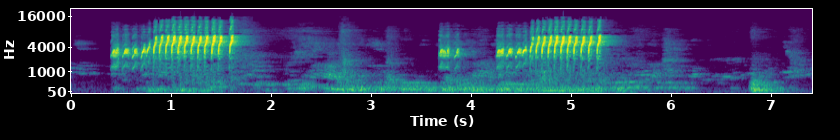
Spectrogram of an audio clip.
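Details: Female flamboyan calling the male: two long, loud, buzzy rattling trills, each over a second long and separated by a short note. A low rumbling background runs throughout.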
